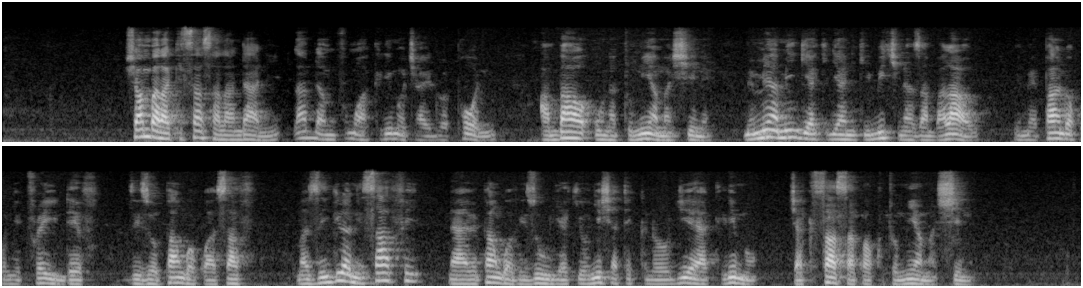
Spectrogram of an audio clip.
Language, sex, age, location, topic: Swahili, male, 25-35, Dar es Salaam, agriculture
